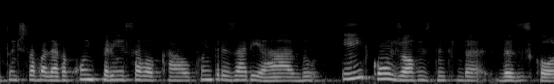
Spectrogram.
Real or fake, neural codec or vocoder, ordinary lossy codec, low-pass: fake; codec, 16 kHz, 4 kbps, FreqCodec, smaller model; none; 7.2 kHz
